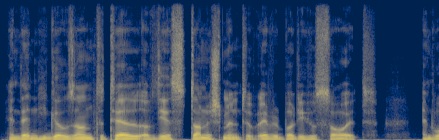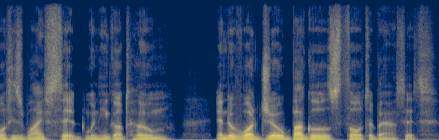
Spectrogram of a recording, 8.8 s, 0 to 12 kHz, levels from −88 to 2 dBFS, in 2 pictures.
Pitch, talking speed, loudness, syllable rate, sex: 85 Hz, 220 wpm, -18 LUFS, 5.3 syllables/s, male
